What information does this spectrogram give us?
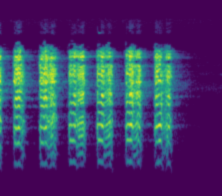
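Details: {'caption': 'Hen cackling while calling for a mate: six loud, harsh, evenly spaced squawking notes in under two seconds, then quiet.'}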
